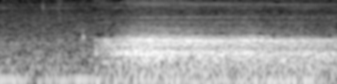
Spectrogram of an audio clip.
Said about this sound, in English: Take a deep breath. Breathe in.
